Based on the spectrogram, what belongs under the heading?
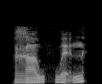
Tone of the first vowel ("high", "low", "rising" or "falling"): rising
